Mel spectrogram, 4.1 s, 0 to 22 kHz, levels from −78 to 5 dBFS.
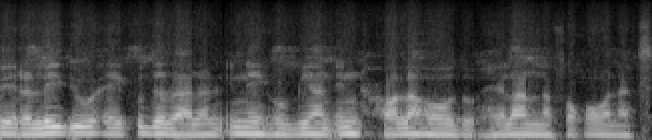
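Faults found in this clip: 1-bit DFPWM compression, present throughout. Speech sounds fuzzy and crackly. Heavy broadband hiss buries the treble. Probable component: DFPWM codec, which fits a 48 kbps stream. Each sample keeps only one bit steering an adaptive level up or down. Coarse quantisation produces the noise.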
